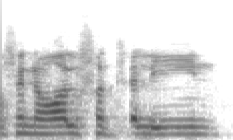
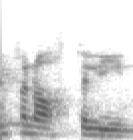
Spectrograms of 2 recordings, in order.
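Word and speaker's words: phenolphthalein: तोड़ के नहीं बोलना, इसको केमिस्ट्री में फेनोफ्थलीन बोला जाता है. अक्सर लोग इसको फिनॉल फथलीन, फिनॉल फथैलीन इस तरह भी बोलते हैं, लेकिन ये फेनोफ्थलीन है. ठीक है, फेनोफ्थलीन एल साइलेंट है.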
